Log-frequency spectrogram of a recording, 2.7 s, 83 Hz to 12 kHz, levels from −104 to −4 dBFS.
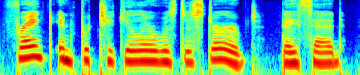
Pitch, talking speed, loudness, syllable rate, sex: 215 Hz, 155 wpm, -18 LUFS, 5.0 syllables/s, female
